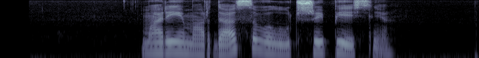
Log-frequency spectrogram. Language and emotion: Russian, neutral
